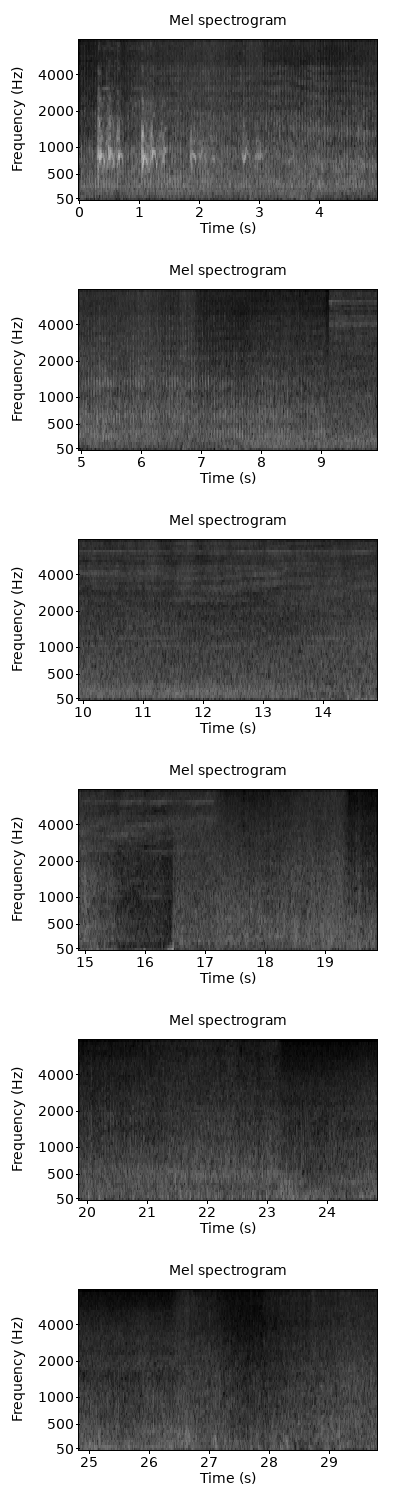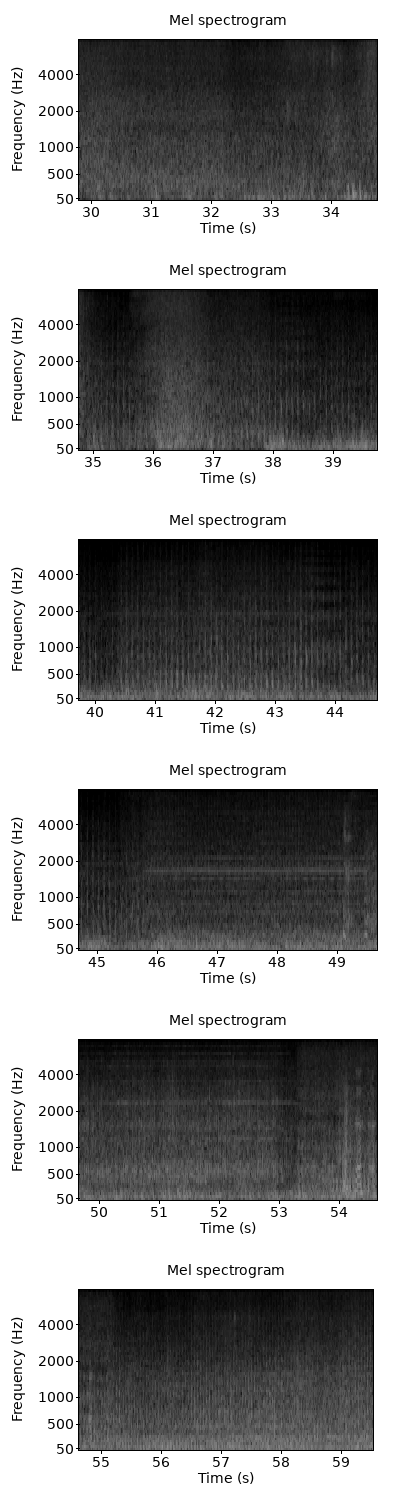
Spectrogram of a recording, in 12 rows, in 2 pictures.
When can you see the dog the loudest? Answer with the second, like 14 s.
1 s.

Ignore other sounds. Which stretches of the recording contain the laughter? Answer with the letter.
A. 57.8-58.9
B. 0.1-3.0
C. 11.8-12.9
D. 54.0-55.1
D.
